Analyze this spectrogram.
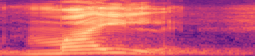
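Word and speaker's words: mile: अब देखिए एम आई एल ई माइल। इसको मिले नहीं पढ़ेंगे।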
